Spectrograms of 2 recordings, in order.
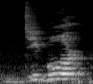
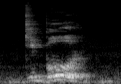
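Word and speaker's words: גיבור: जिसका original language में अर्थात हबू में इसको गिबोर हल कहा गया है।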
